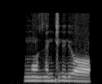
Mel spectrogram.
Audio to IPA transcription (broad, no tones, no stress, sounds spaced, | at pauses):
ŋ õ z ɛ̃ ɡʲ ɛ ɾʲ ɔ̃ ɾʲ ɔ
